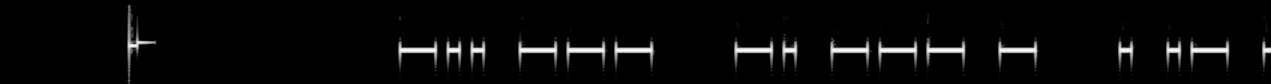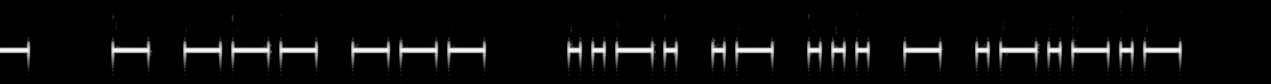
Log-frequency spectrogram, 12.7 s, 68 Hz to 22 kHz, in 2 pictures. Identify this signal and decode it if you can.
Morse code, heard as a keyed tone, about 21 wpm, 700 Hz. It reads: DO NOT EAT TOO FAST.
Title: Sentences from Top 1000 Words - Review Part 2 - 20wpm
